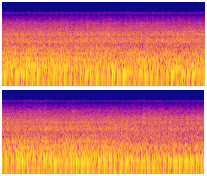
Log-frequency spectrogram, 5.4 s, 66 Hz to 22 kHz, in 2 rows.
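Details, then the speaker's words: Vespa GTS 300 HPE single-cylinder scooter at its 1,000 km break-in service, started warm right after oil and filter change: steady even idle, slightly noisier at first then quieter as oil circulates; oil pressure light off, healthy. "the oil pressure light came off that's a good sign and the engine when I don't know if you could hear it but when it first started it was a little uh noisier than usual and then it quieted down so presumably that means that the oil is circulating"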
